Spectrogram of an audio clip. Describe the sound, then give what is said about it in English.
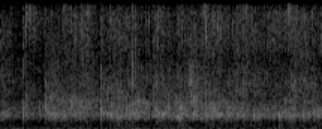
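An audience claps together in a steady, dense patter of many hands, sustained at an even, moderate loudness for a couple of seconds with no voices over it. “Because, you can clap at that.”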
